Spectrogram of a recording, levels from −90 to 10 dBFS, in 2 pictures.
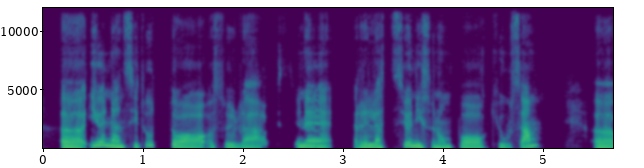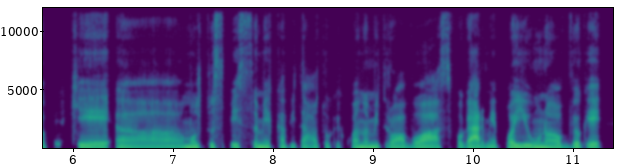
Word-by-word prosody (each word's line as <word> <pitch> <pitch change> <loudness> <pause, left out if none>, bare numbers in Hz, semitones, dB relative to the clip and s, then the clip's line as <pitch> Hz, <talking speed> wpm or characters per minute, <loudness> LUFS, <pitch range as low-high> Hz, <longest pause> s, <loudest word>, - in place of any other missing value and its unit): Uhm, 195 -1 +5
io 260 +4 +3
innanzitutto 215 -3 +2
sulla 190 -1 -3
questione 225 -1 0 0.2
relazioni 195 +6 +2
sono 190 -1 -2
un 185 0 -1
po' 185 -1 +1
chiusa, 180 +3 -1
uhm, 185 -7 -2
perché, 180 - -1
uhm, 175 - -3
molto 195 +2 0
spesso 200 +1 -5
mi 195 - +3
è - - -6
capitato 180 -1 -6
che 175 0 -15
quando 185 0 0
mi 185 0 +1
trovavo 175 -1 -1
a 170 0 +2
sfogarmi 175 - +1
e - - -7
poi 180 -1 +2
uno 180 0 +3
è - - +1
ovvio 175 0 -1
che 170 -1 -1
185 Hz, 160 wpm, -24 LUFS, 175-200 Hz, 0.2 s, Uhm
